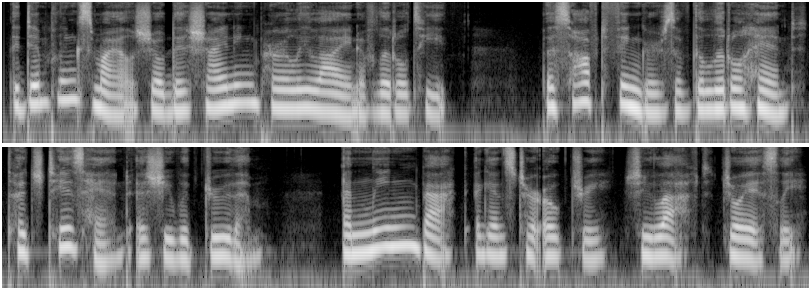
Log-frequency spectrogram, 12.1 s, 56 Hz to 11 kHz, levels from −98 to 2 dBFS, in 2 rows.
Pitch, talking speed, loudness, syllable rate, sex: 200 Hz, 175 wpm, -19 LUFS, 4.7 syllables/s, female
